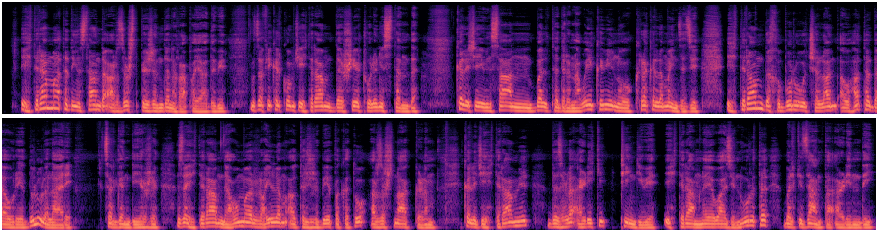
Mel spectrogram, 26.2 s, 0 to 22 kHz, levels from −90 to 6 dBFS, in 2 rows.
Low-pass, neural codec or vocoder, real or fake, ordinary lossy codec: 19.8 kHz; vocoder, 48 kHz, 128 mel bands, Vocos; fake; none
